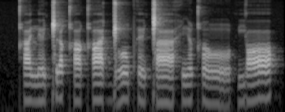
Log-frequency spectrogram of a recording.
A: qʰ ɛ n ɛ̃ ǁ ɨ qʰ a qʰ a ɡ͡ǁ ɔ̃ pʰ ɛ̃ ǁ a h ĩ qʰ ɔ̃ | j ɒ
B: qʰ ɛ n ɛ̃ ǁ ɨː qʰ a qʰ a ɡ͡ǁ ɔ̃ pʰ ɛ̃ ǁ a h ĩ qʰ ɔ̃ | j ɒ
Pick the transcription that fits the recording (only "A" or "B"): A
